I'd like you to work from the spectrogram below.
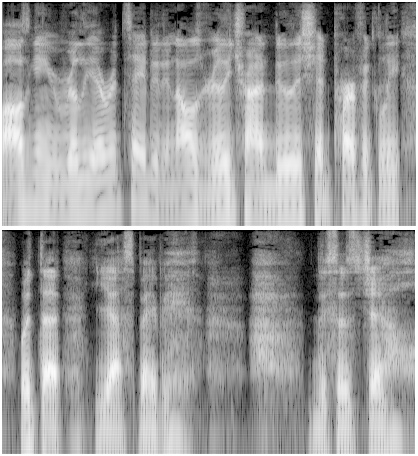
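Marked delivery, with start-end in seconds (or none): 3.8-6.2 deep, breathy voice, drawn out and slow. Retelling how he tried to do the line perfectly, deep Johnny Bravo voice. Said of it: "with the deep ass Johnny Bravo".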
